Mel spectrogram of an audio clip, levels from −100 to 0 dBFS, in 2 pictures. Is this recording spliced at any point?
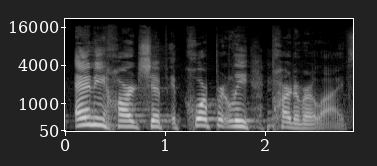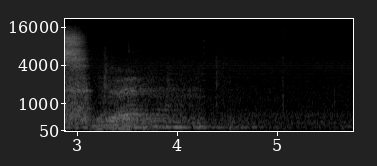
yes; 2 cuts; at 1.1 s, 2.0 s

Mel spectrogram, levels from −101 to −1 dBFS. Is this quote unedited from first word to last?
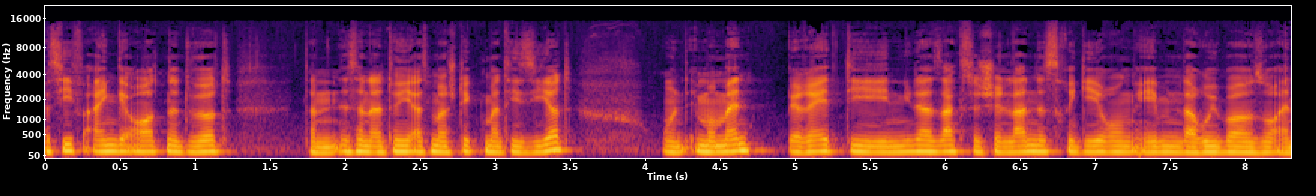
yes; 0 cuts

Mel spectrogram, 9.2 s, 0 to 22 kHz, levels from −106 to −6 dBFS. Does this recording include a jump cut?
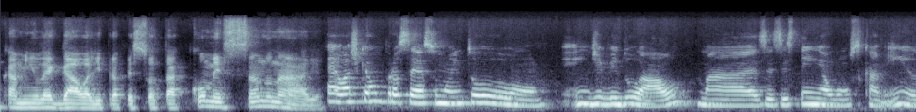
no; 0 cuts

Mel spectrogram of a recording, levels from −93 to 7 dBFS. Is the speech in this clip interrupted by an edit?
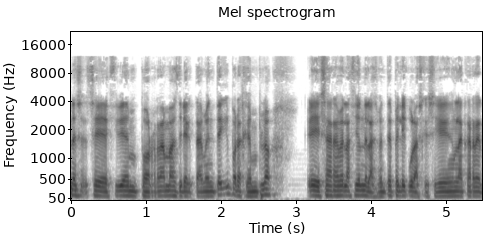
no; 0 cuts

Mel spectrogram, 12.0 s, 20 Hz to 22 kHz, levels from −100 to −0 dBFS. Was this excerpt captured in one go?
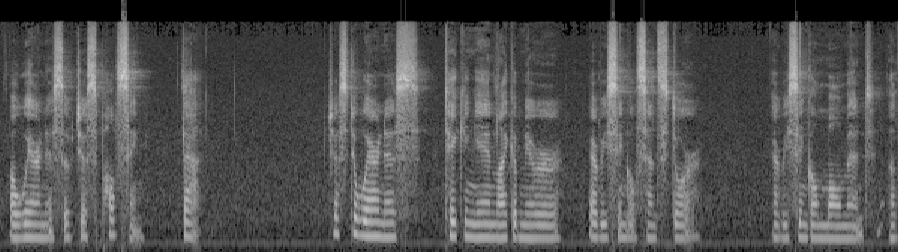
no; 2 cuts; at 2.4 s, 5.8 s

